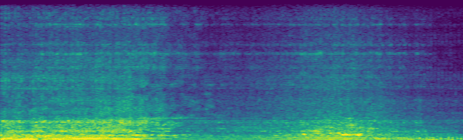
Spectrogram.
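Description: A small single buzzes up through a few revs, then settles back to a steady, even run with no knocks or misses; it sounds healthy.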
